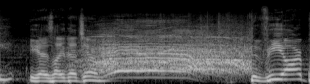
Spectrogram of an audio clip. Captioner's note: cheers and applause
